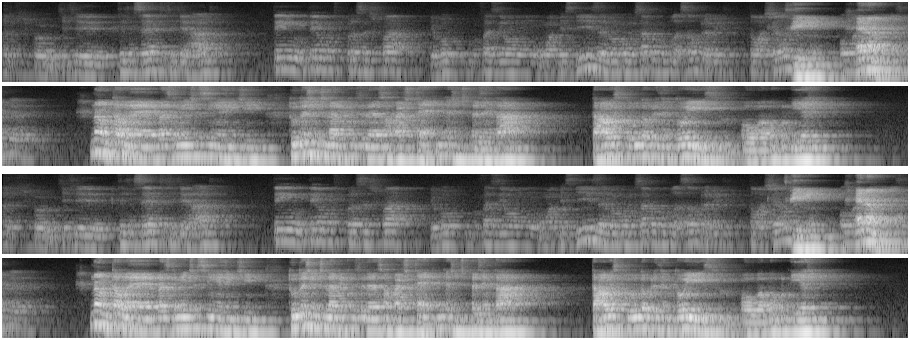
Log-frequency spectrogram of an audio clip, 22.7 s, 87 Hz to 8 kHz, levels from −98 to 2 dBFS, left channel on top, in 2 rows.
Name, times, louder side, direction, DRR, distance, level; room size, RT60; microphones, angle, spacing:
voice 1, 0.0-2.7 3.4-5.0 5.3-9.0 9.3-10.0 10.5-11.7, equal, 5° left, -10 dB, 1.0 m, -37 dB
voice 2, 9.8-10.2 10.7-11.0 12.3-17.8 18.7-21.5, right 1 dB, 55° right, -2 dB, 0.7 m, -19 dB
5.0 x 2.2 x 2.7 m, 1.3 s
head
